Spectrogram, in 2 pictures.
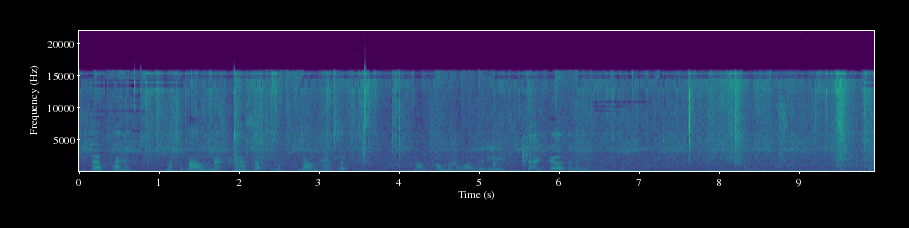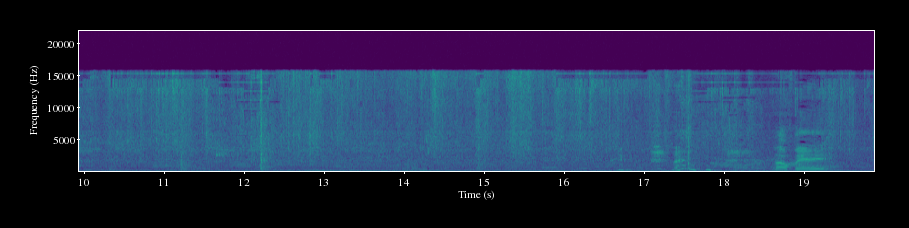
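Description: A man speaks nearby in a conversational voice.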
